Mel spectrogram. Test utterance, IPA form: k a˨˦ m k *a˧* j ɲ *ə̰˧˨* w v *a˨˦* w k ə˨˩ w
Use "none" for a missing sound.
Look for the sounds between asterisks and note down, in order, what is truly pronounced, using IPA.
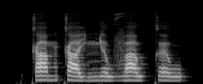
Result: a˧˩, ə˨˩, a˧

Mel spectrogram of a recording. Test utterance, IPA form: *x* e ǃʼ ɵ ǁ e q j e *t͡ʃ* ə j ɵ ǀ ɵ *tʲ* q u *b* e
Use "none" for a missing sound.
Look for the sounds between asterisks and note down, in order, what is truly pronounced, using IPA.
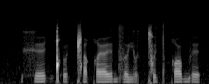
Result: x, d͡z, tʲ, b

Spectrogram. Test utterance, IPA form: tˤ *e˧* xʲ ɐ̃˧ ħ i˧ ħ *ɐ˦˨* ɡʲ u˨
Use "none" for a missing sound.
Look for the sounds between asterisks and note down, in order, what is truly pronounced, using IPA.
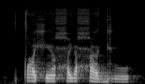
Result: ɨ˧, ɐ˦˨

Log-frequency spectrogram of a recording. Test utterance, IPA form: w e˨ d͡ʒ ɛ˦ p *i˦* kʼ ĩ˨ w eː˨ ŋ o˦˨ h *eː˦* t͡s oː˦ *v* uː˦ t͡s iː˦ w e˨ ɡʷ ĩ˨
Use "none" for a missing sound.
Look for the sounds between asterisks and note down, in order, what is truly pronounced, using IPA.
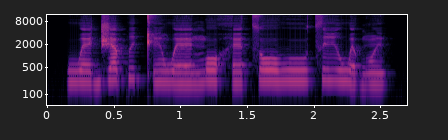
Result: i˦, e˦, β

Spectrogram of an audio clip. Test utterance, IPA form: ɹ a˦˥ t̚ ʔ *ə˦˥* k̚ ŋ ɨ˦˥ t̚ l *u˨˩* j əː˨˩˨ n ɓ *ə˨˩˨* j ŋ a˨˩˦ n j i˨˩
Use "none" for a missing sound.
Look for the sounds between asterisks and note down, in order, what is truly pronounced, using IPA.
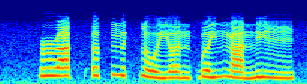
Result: ə˦˥, o˨˩, ə˧˥

